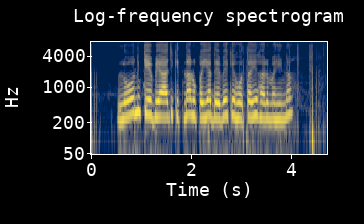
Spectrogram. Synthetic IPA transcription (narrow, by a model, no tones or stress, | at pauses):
loːnkebjaːd͡ʒkɪt̪naɾʊpəjːad̪eːʋekeɦoːt̪aɦiɦɐɾməɦiːna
